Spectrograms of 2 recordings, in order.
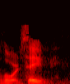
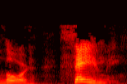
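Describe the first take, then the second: First: It is said calmly, without urgency. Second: It is cried out with desperate urgency.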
